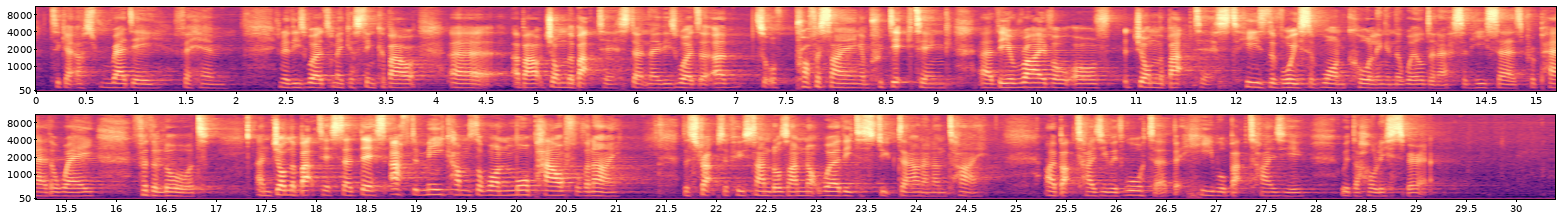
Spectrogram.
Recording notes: Streamed live at St Paul's Shadwell on Sunday, 10 December 2023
